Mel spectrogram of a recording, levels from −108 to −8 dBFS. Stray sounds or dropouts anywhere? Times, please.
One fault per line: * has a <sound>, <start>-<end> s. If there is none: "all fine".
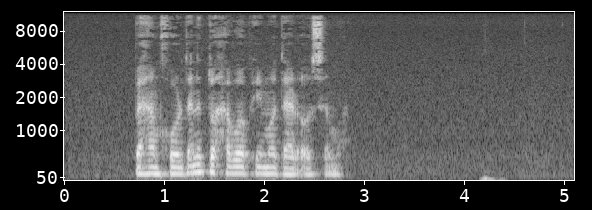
* has a whoosh, 4.1-4.4 s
